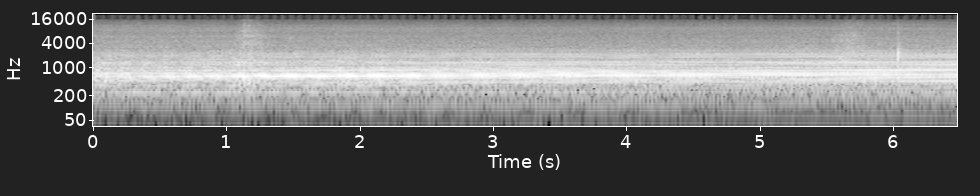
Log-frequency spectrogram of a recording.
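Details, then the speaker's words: Bedini-style ten-coil pulse motor running below its intended 24 V, drawing about 2 amps and climbing: a smooth, steady hum with no knocks, running cleanly. "so this will just purr like a kitten"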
